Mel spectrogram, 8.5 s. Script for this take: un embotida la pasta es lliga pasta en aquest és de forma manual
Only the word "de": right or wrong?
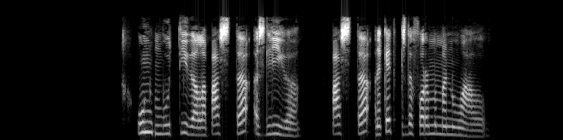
right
